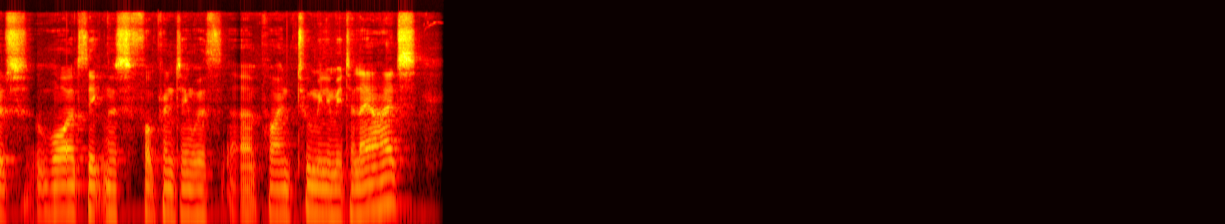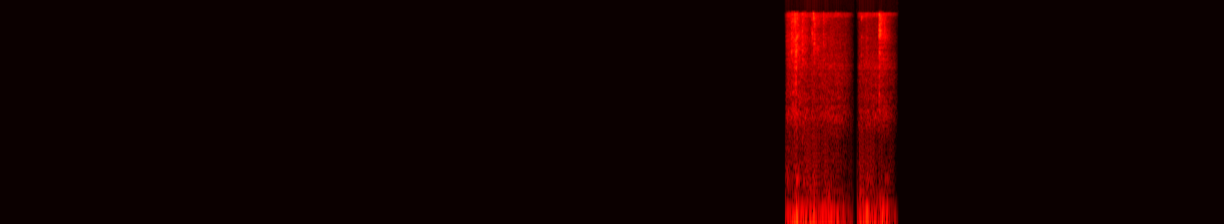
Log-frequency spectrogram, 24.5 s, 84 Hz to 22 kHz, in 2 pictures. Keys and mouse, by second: 0.4 shift+right click, 2.4 shift+right click, 4.7 e, 5.1 g, 7.1 right click, 7.9 shift+right click, 8.7 right click, 9.5 shift+right click, 10.2 e, 10.7 g, 12.3 g, 14.8 right click, 15.9 right click, 16.6 right click, 18.2 shift+right click, 19.1 right click, 19.7 e, 20.0 Return, 20.3 g, 21.7 a, 22.2 space.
